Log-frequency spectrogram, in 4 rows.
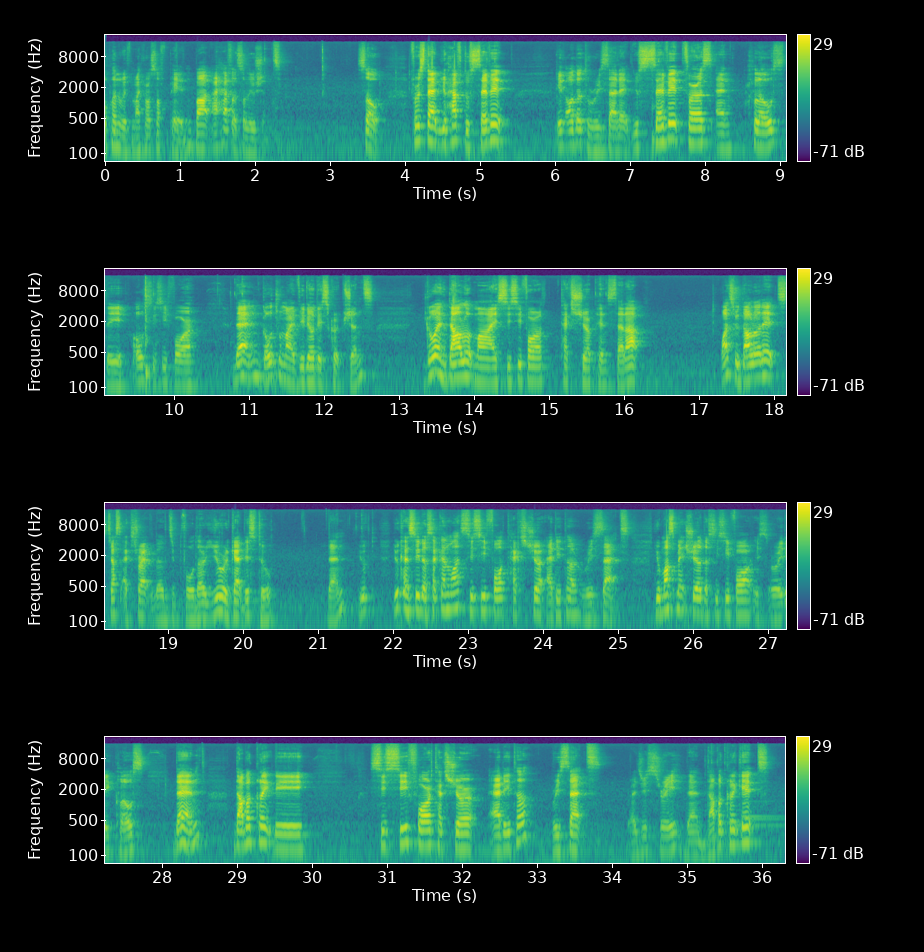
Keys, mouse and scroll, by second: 5.2 click, 10.2 click, 11.8 drag, 15.6 click, 15.7 click, 21.5 click, 25.3-26.7 drag, 31.4-31.9 scroll down 3, 35.2 click, 35.4 click.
